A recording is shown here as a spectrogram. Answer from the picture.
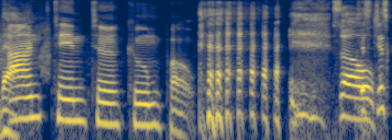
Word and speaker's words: Giannis Antetokounmpo: Giannis Antetokounmpo. There we go. You get an applause one for that one, because I sure as hell would have butchered that. Antetokounmpo.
